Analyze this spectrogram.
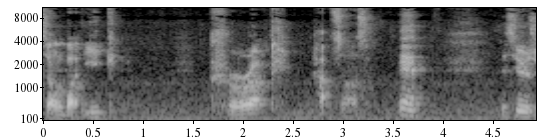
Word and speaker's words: chruk: and now we're doing a pronunciation of crook is crook so that's translated from the cambodian language of kamar to english means to pickle heat level hot chilies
